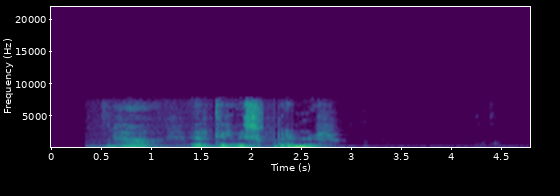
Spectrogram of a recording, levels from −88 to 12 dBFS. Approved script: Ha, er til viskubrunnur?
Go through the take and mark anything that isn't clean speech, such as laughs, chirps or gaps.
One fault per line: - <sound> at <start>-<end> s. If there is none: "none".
- dropout at 2.1-2.2 s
